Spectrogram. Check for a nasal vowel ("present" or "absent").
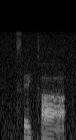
absent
